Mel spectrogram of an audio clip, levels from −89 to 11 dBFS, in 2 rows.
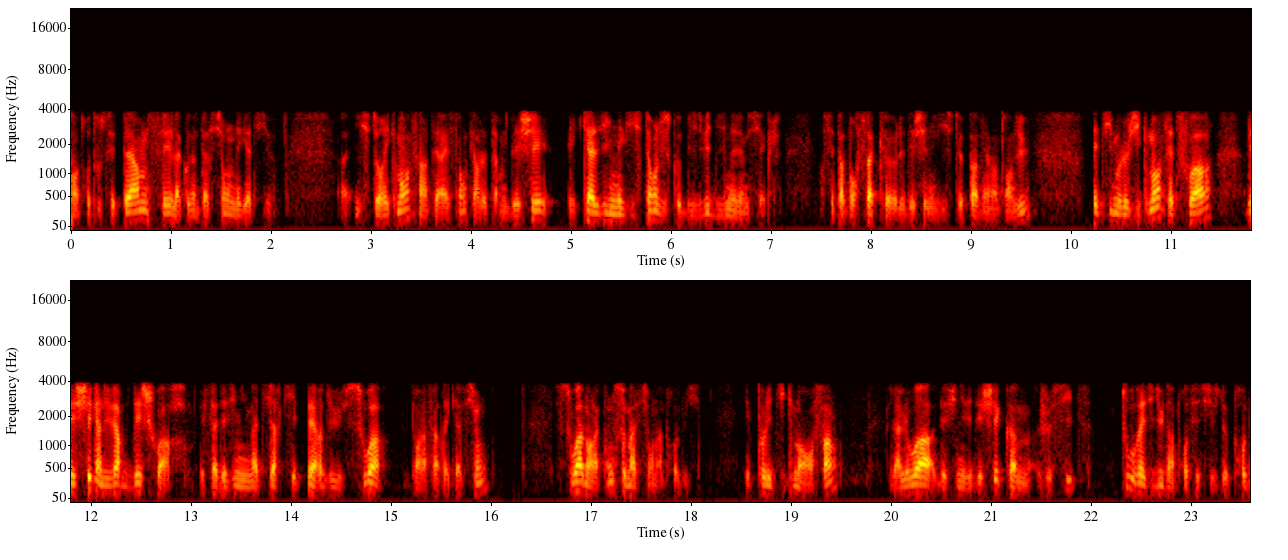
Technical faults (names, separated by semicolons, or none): AMR narrowband mobile codec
